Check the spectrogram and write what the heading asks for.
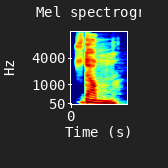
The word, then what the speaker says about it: dumb: Dumb.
